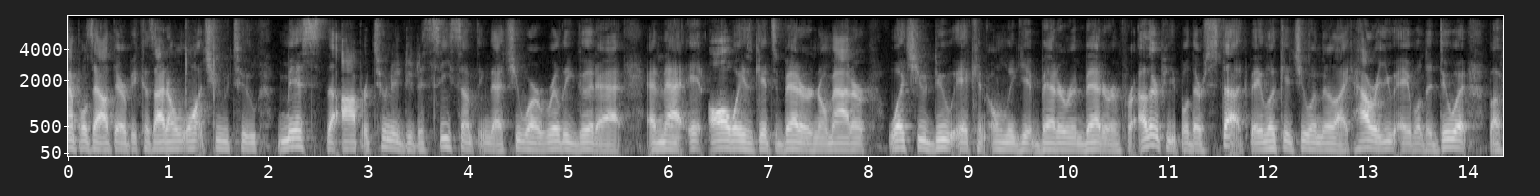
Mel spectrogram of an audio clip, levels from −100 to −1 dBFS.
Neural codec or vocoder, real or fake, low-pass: none; real; 7.2 kHz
